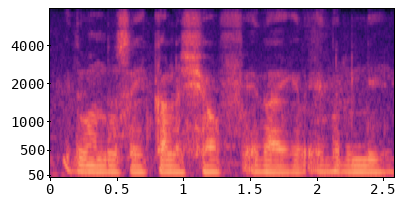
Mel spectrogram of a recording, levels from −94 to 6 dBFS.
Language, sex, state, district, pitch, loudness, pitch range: Kannada, male, Karnataka, Koppal, 110 Hz, -19 LUFS, 105-115 Hz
